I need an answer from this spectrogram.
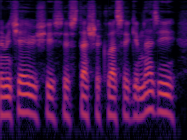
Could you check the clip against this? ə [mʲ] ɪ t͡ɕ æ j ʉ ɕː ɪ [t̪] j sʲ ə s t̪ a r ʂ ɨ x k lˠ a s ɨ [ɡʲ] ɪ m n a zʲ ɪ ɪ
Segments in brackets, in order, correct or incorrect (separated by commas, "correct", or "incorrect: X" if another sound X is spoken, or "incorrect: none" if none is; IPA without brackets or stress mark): correct, incorrect: none, correct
